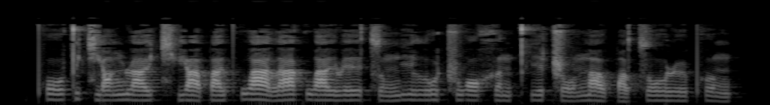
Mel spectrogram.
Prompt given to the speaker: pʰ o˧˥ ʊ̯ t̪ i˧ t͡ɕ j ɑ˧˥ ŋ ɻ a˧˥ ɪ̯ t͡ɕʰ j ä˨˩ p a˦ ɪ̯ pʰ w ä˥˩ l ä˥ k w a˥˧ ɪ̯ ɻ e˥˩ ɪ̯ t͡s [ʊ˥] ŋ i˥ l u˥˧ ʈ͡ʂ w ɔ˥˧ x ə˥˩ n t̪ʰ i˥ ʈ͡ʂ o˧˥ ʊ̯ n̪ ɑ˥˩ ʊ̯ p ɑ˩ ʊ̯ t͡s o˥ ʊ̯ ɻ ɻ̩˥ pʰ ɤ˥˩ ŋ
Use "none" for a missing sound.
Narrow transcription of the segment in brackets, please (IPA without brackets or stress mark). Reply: ʊ˧˥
